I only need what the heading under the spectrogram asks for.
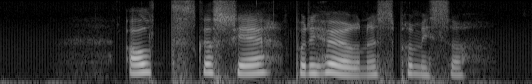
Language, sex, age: Norwegian, female, 18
